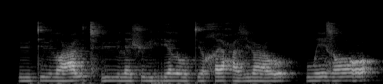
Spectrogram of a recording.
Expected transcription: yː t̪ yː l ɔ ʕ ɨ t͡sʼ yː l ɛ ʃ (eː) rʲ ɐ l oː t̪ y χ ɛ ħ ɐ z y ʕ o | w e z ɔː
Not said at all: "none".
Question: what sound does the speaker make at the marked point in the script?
yː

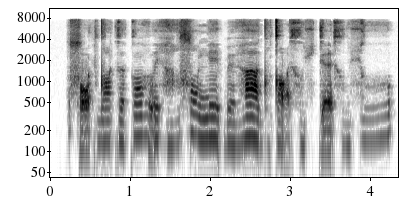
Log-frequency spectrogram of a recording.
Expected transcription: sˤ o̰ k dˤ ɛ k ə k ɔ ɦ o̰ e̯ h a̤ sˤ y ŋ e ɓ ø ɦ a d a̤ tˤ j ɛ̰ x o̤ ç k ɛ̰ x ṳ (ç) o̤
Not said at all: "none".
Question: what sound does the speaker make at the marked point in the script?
ç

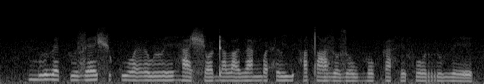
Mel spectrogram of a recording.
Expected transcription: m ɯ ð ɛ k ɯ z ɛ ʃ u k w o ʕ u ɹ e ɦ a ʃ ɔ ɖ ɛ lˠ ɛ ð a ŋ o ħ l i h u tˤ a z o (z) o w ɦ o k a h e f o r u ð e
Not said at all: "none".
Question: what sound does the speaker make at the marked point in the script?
z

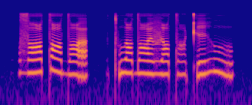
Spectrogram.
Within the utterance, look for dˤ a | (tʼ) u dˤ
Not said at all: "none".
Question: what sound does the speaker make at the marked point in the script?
tʼ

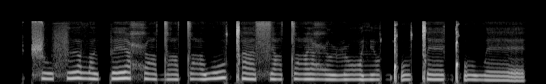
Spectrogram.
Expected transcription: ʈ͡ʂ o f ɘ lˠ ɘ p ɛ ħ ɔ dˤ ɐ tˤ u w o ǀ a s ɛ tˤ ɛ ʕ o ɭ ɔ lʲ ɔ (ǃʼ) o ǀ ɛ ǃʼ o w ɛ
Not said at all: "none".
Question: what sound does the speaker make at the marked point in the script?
ǃʼ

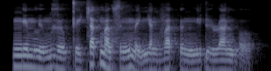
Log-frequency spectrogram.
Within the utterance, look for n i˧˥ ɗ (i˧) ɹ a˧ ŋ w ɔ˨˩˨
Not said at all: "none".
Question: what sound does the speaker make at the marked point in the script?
ɨ˧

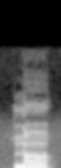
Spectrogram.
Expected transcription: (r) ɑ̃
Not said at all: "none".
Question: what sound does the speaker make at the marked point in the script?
n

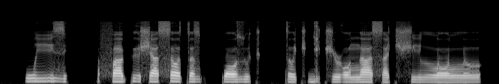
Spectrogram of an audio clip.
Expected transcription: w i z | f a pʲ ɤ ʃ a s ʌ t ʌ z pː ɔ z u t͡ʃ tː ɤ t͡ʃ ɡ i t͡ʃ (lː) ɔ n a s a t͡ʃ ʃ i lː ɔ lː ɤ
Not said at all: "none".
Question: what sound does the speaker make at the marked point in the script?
ɹ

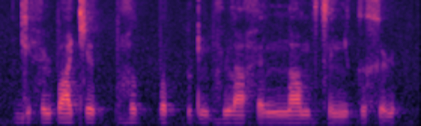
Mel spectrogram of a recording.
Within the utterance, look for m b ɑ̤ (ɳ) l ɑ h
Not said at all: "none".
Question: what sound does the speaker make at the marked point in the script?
ɳ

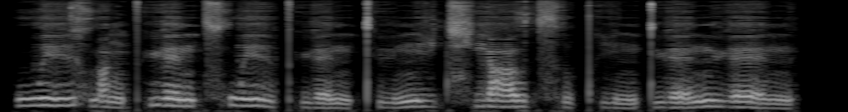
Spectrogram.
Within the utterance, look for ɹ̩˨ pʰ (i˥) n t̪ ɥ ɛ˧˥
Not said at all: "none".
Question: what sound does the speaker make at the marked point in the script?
i˨˩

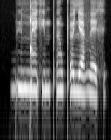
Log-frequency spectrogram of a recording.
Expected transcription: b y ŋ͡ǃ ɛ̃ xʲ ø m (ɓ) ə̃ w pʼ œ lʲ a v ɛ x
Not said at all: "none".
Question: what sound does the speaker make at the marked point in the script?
pʼ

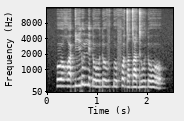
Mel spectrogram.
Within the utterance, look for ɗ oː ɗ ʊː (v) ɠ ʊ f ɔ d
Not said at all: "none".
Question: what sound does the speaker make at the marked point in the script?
v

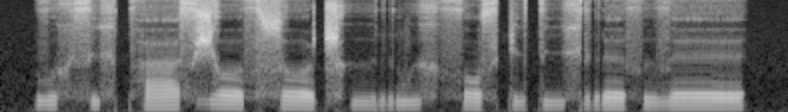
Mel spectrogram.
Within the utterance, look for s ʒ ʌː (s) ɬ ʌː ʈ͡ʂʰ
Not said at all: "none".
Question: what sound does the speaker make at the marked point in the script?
θ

